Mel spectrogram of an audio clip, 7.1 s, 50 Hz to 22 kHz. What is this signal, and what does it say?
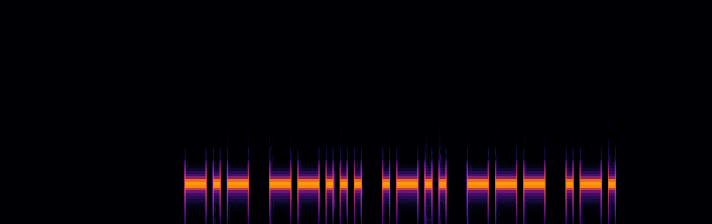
Morse code, heard as a keyed tone, about 17 wpm, 700 Hz. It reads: K7LOR
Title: USA Call Signs - 5 Characters - 17wpm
